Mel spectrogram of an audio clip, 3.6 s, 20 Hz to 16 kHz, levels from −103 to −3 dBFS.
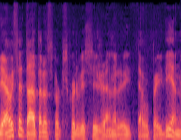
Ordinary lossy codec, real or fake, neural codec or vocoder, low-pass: AAC, 48 kbps; fake; codec, 44.1 kHz, 7.8 kbps, DAC; 14.4 kHz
